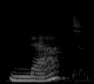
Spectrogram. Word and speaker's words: gnat: So you can note in all of these words that the first consonant is silent.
